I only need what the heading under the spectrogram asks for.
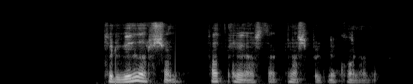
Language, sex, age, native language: Icelandic, male, 50-59, Icelandic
